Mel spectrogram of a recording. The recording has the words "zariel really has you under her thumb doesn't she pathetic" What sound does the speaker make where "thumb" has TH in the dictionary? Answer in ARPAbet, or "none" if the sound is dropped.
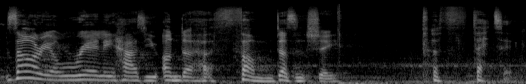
TH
